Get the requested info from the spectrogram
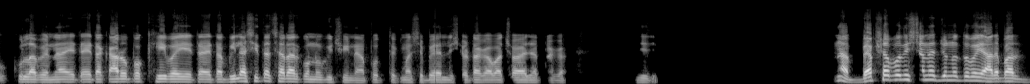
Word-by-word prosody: কুলাবে 115 -2 0
না। 115 - +1
এটা 115 0 -4
এটা 120 0 +1
কারও 125 +1 +4
পক্ষেই 130 0 -1
ভাই 125 -1 +4
এটা 120 +1 -2
এটা 120 +1 0
বিলাসিতা 145 +3 +1
ছাড়া 140 -1 +3
আর - - -5
কোনো 115 -2 -3
কিছুই 105 -1 -6
না। - - -2
প্রত্যেক 105 -1 -10
মাসে 105 +1 -6
৳৪,২০০ 105 0 -3
বা 105 - +1
৳৬,০০০। 105 -1 -4 2.8
না, - - +3 0.2
ব্যবসাপ্রতিষ্ঠানের 215 +1 +3
জন্য 195 0 +1
তো - - 0
ভাই 175 -2 +5
আবার 145 0 +3
120 Hz, 150 wpm, -18 LUFS, 105-145 Hz, 2.8 s, ভাই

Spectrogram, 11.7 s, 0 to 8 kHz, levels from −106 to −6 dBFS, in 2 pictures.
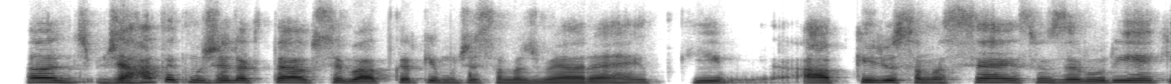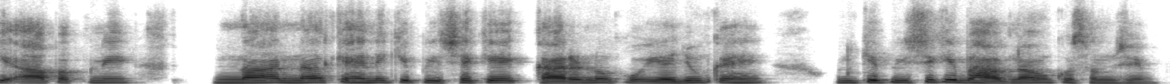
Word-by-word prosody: अ, 205 0 +7
ज 180 -2 -5
जहाँ 180 +5 +3
तक 220 0 +2
मुझे 195 0 0
लगता 185 -1 +1
है 175 - +7
आपसे 170 +1 -3
बात 150 -1 +4
करके 170 +1 -1
मुझे 155 -1 -5
समझ 145 -2 -4
में 145 +1 -1
आ 145 - +3
रहा 145 +1 +1
है 155 0 -5 0.3
कि 165 -1 0 0.4
आपकी 160 +5 +3
जो 195 0 +4
समस्या 170 0 -2
है 180 -1 +2
इसमें 175 +1 -5
ज़रूरी 160 +4 0
है 180 -1 +1
कि 175 - -4
आप 155 - +1
अपने 170 +1 -5 0.5
ना 160 +3 +2
न 180 +3 +2
कहने 185 -1 0
के - - -1
पीछे 170 +1 -2
के 175 +1 0
कारणों 155 +3 +3
को 155 -1 -5
या 160 +1 +3
यूँ 170 +3 0
कहें 170 -1 -2 0.4
उनके 175 +3 +2
पीछे 195 +1 -3
की 215 0 +5
भावनाओं 160 -2 +2
को 165 - -5
समझें। 140 -4 -7
170 Hz, 225 wpm, -24 LUFS, 155-180 Hz, 0.5 s, अ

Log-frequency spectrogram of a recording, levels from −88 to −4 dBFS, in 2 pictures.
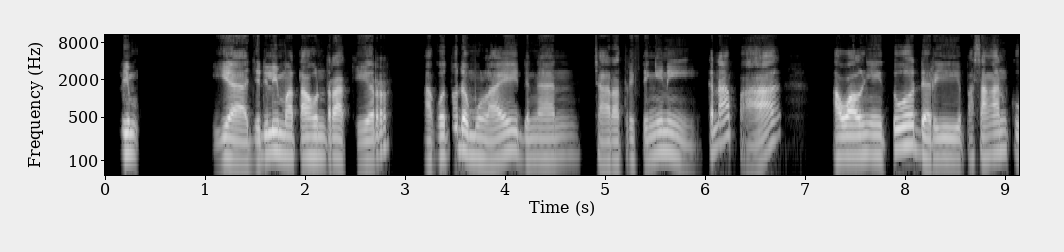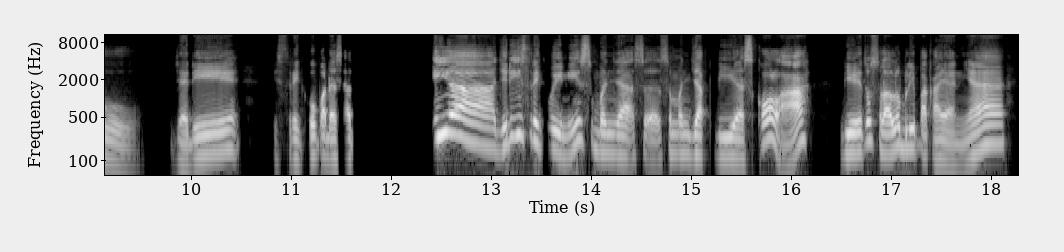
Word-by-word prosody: Lim 140 -1 0 0.8
iya 105 +1 +1
jadi 110 +5 -5
5 135 -3 +2
tahun 120 +1 +2
terakhir 110 -2 -1 0.4
aku 125 +4 -2
tuh 175 - -6
udah 140 - +4
mulai 115 -1 -1 0.2
dengan 115 +1 -8 0.2
cara 105 0 -3
thrifting 110 +4 -8
ini, 120 -12 -5
kenapa? - - -1 0.6
Awalnya 125 +2 +4
itu 180 +3 +1
dari 115 -2 -2
pasanganku, 115 - -4 0.3
jadi 135 +6 -1 0.4
istriku 110 +2 -5
pada - - +1
saat - - -6 0.8
iya 235 -10 +8
jadi 175 +7 -1
istriku 210 -8 -2
ini 135 - -1
semenjak 135 - -1
se - - -4
semenjak 130 -1 -1
dia 115 -1 0
sekolah, - - +4 0.3
dia 140 0 +2
itu 145 - -3
selalu 140 -5 +4
beli - - +1
pakaiannya 120 - 0
125 Hz, 120 wpm, -24 LUFS, 115-145 Hz, 0.8 s, iya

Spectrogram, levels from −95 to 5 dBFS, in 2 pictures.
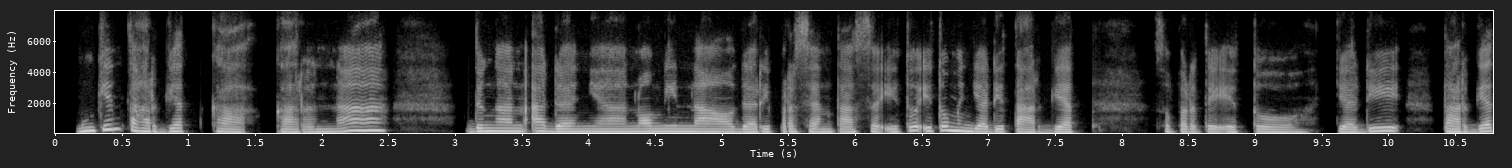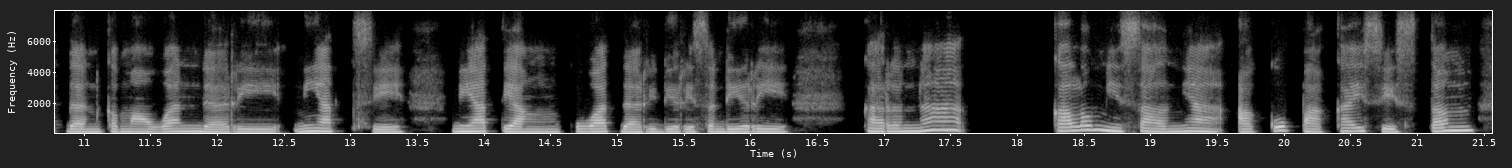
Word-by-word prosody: Mungkin 230 - +1
target, 195 -3 0 0.2
Kak, 165 -5 -3
karena 170 +10 +1 0.6
dengan 195 +1 +2
adanya 175 -2 +1
nominal 175 -1 +2
dari 165 0 0
persentase 170 -1 -2
itu, 165 +9 -2
itu 250 +1 +1
menjadi 190 -9 +3
target, 150 -1 -1 0.5
seperti 165 -2 -2
itu. 155 -2 -3 0.3
Jadi 195 +8 0 0.2
target 180 +3 0
dan 165 -2 +1
kemauan 175 +2 +1
dari 160 -1 0 0.2
niat 190 0 +2
sih, 155 0 -2 0.4
niat 190 +1 +2
yang 165 -2 +1
kuat 180 +1 +2
dari 160 -2 0
diri 160 0 0
sendiri 165 0 +1 0.5
karena 195 +8 +1 0.7
kalau 235 +5 +3
misalnya 195 -6 +1
aku 175 +9 +1
pakai 200 +2 -1
sistem 205 +8 +1
175 Hz, 95 wpm, -24 LUFS, 165-195 Hz, 0.7 s, menjadi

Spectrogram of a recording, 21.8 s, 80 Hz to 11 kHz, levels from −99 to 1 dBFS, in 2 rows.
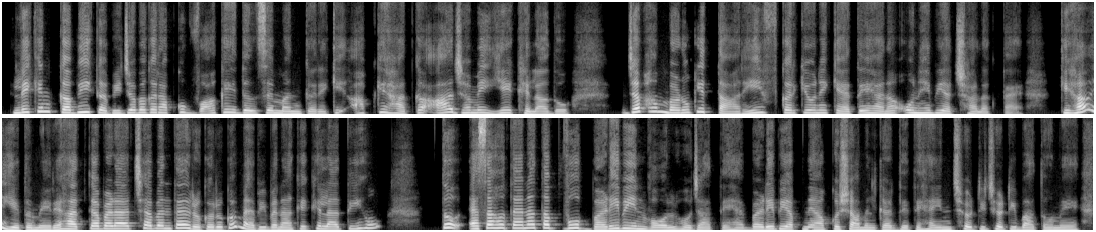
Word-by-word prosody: लेकिन 320 +8 +3
कभी-कभी 265 -6 +3
जब 260 +1 +2
अगर 275 0 0
आपको 260 +3 -3
वाक़ई 245 +7 -2
दिल 230 -2 +3
से 235 -2 +2
मन 190 -3 0
करे 175 -2 -5
कि - - -9
आपके 220 +8 -6
हाथ 205 - -2
का 260 - 0 0.2
आज 305 -4 0
हमें 255 +1 -1
ये 235 +3 -2
खिला 175 -5 -2
दो, 170 0 -5 0.6
जब 340 +4 +6
हम 360 -4 +2
बड़ों 255 +1 +2
की 335 - +3
तारीफ 210 +7 -2
करके 255 0 -2
उन्हें 245 -1 -2
कहते 215 +1 -1
हैं 215 -3 -1
ना 215 - -2 0.2
उन्हें 235 0 +2
भी 235 - -2
अच्छा 185 -1 -5
लगता 160 -2 -10
है - - -15 0.4
कि 240 - +2
हाँ, 285 +5 +6
ये 190 -3 +3
तो 180 +1 -1
मेरे 175 +1 +1
हाथ 230 -1 +3
का 260 - +6
बड़ा 265 0 +5
अच्छा 265 +3 +1
बनता 280 +2 +2
है, 325 - +6
रुको 210 -1 +1
रुको 340 - -1
मैं 200 - +3
भी 195 +1 -3
बना 200 0 0
के 230 - -2
खिलाती 235 0 -2
हूँ। 320 +8 -4 0.6
तो 345 -4 +5
ऐसा 260 +5 +7
होता 325 -1 +2
है 305 - +2
ना 335 +1 +4
तब 325 -1 +4
वो 320 +2 +3 0.2
बड़े 220 +6 +2
भी 280 -1 +2
इनवॉल्व 200 -4 0
हो 195 - -1
जाते 165 -1 -5
हैं, 165 -1 -5
बड़े 220 +1 +2
भी 235 0 -2
अपने 205 -1 -3
आप 195 -1 -2
को 225 - +1
शामिल 180 -5 0
कर 185 -2 -1
देते 170 +3 -5
हैं 195 0 -3
इन 190 +1 -1
छोटी-छोटी 205 0 -2
बातों 165 -2 -3
में, 165 0 -3
225 Hz, 215 wpm, -20 LUFS, 195-265 Hz, 0.6 s, ऐसा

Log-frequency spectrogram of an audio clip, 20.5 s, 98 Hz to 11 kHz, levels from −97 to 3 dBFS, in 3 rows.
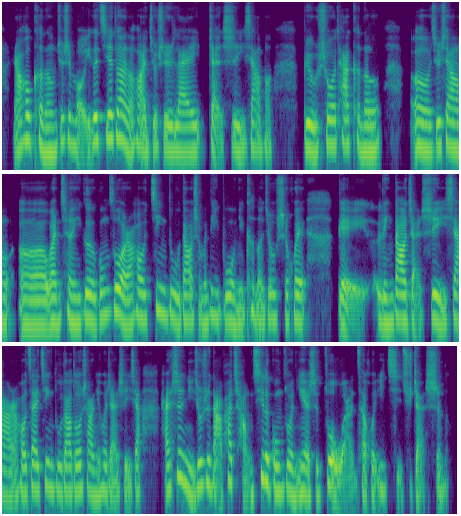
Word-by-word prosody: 然 - - +1
后 225 0 +3
可 200 - -1
能 165 -1 0
就 215 - -4
是 225 +1 -1
某 200 -2 -2
一 - - -3
个 220 - +7
阶 230 +2 +3
段 230 -3 +2
的 - - 0
话 90 - +1
就 85 +2 -4
是 170 - 0
来 170 0 0
展 - - -2
示 - - -2
一 - - -4
下 - - -4
吗？ - - -8 0.4
比 185 - +4
如 170 -1 +5
说 200 +4 0
它 200 - 0
可 205 0 -6
能 170 +2 0 0.4
呃， 185 -2 +2
就 180 +2 +1
像， 185 -3 +1
呃， 160 -1 +3
完 170 0 +3
成 190 -4 -1
一 - - 0
个 185 -1 +3
工 195 +4 -3
作， 220 -4 +6
然 165 - +1
后 195 -2 +1
进 210 +3 -3
度 190 -5 0
到 180 +1 0
什 190 - -8
么 170 - -3
地 195 +2 -4
步， 180 -3 -1
你 - - -3
可 235 - -5
能 - - -3
就 190 0 -3
是 185 -1 -5
会， 180 -1 +1 0.5
给 440 -5 +1 0.2
领 175 -1 0
导 190 -2 +7
展 180 - -3
示 195 -2 +2
一 - - 0
下， 170 -2 0
然 - - -2
后 180 - +2
再 195 +1 +2
进 195 +1 -3
度 190 -2 -3
到 185 -1 +2
多 190 +1 +1
少， 190 -2 -2
你 165 +1 -3
会 190 0 -2
展 185 - -2
示 - - -6
一 - - -4
下？ - - -4 0.3
还 185 - +1
是 275 +5 +1
你 195 -7 +1
就 210 +2 +1
是 225 0 +1
哪 - - +3
怕 240 - 0
长 225 -7 -5
期 180 +11 0
的 240 - +7
工 190 -4 0
作， 190 -1 0
你 165 - -2
也 175 -2 +2
是 170 - -5
做 415 - +4
完 - - -3
才 - - -3
会 - - -4
一 195 -3 -6
起 190 - -7
去 - - -7
展 - - -3
示 - - -5
呢？ - - -11
185 Hz, 285 characters per minute, -21 LUFS, 175-210 Hz, 0.5 s, 个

